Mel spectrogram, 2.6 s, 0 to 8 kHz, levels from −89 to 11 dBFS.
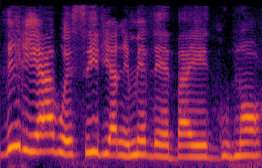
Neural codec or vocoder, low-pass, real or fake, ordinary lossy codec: codec, 24 kHz, 1 kbps, SNAC; 7.2 kHz; fake; MP3, 48 kbps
